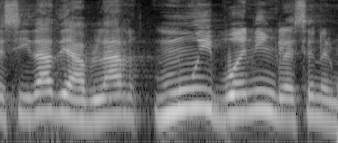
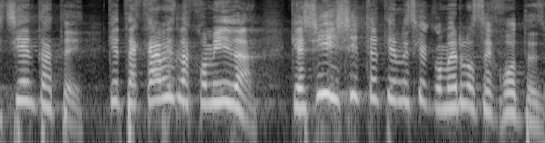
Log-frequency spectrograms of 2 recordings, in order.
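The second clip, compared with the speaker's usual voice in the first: higher, louder scolding mom at the dinner table; nagging parent; 9 semitones higher, 4 dB louder than usual. Retold or imitated. Parent ordering child to finish dinner, loud nagging. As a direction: bark the everyday orders like a fed-up parent. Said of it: "Eso es lo que oye".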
